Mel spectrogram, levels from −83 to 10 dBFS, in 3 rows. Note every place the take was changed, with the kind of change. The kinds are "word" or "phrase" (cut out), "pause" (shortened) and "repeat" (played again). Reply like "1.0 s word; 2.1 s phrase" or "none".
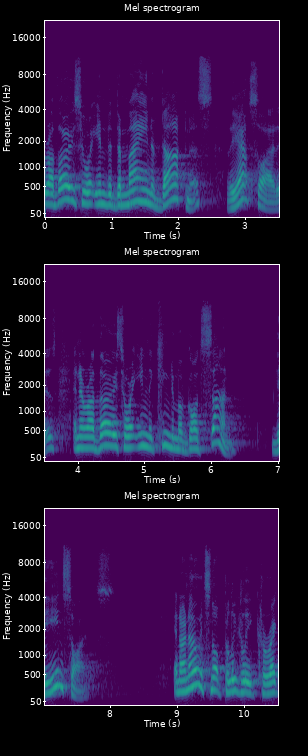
none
